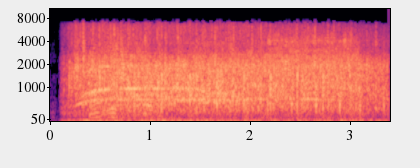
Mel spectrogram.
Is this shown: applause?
yes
